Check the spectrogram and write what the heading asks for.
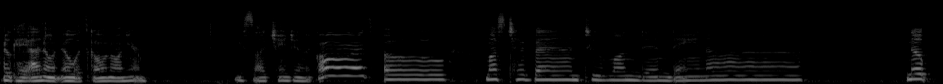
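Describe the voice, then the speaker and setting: An American craft channel host with a light Southern accent and a mid-range, expressive voice speaks at a slow pace. She chats casually with viewers, reads comments aloud, and tells rambling stories while working on a craft project.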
